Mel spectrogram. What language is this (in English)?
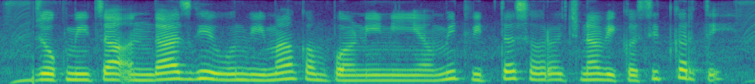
Marathi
